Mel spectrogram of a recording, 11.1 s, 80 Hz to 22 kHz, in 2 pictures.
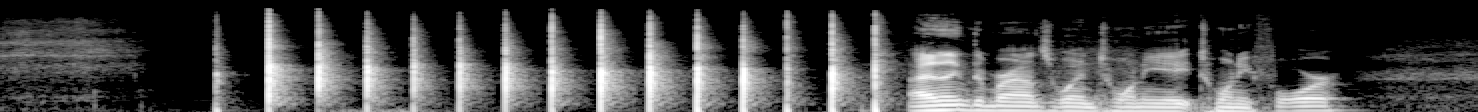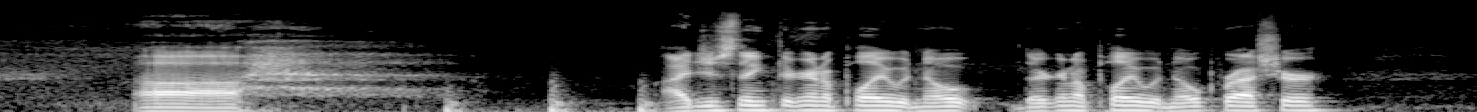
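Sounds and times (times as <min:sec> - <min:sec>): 
single person clapping hands: 0:00.8 - 0:03.5
speech: 0:03.4 - 0:05.1, 0:06.0 - 0:07.3, 0:08.0 - 0:10.6.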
